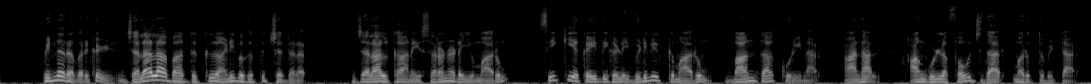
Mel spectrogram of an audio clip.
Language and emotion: Tamil, neutral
